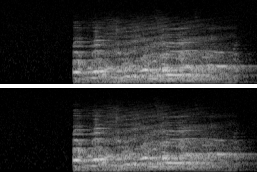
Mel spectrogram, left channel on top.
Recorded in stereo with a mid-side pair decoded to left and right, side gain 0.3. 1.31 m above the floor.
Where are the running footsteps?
I don't hear running footsteps.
